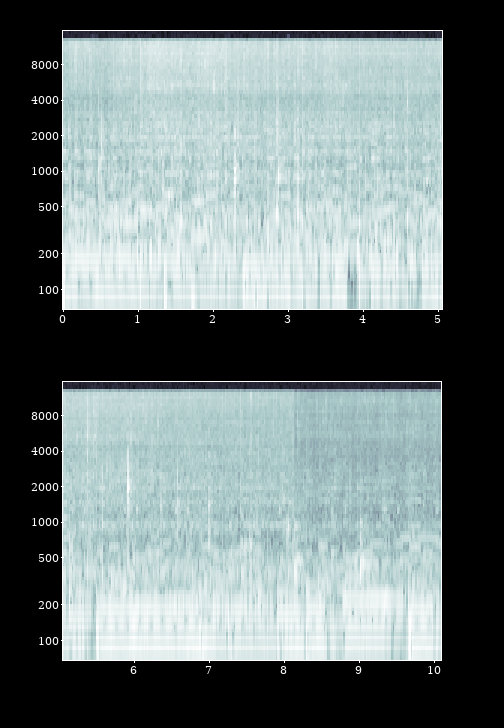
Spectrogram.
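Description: Chopped onions and carrots sizzling steadily as they sauté in a soup pot, with a few light clicks of stirring.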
